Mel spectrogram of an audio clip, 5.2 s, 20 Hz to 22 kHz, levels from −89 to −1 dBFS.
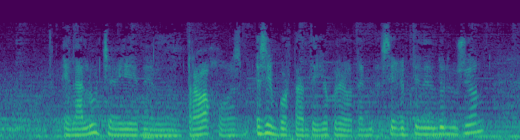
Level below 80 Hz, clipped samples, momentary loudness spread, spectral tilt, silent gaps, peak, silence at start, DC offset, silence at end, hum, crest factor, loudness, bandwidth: -46 dBFS; under 0.1%; 7 LU; -6 dB/octave; none; -12 dBFS; 0 s; under 0.1%; 0 s; none; 16 dB; -28 LUFS; 11.5 kHz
